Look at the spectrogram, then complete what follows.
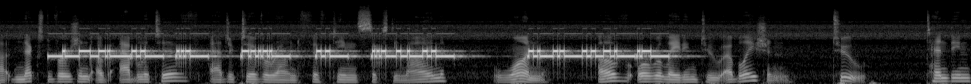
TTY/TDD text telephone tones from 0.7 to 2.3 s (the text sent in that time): THIS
